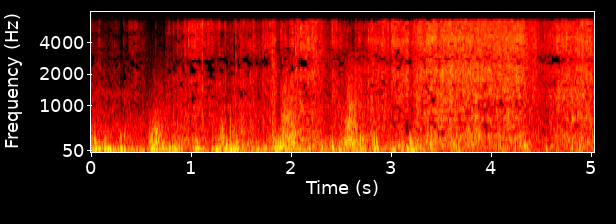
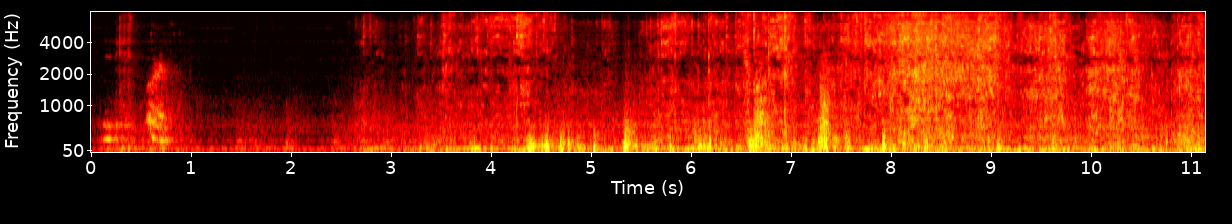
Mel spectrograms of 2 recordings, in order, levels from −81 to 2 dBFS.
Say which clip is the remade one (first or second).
second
